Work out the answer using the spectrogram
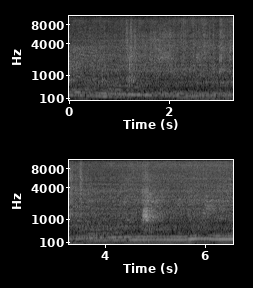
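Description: Pontiac Firebird's engine running at low revs as the car rolls slowly forward, its note rising a little partway through, with a short hiss about five seconds in.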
